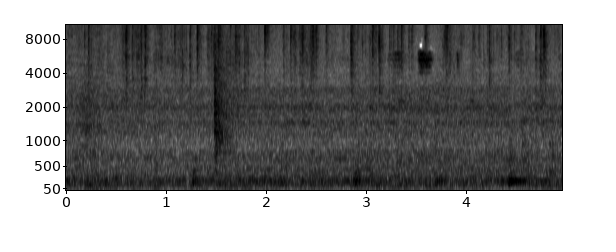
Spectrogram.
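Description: Cabin running noise of a JR East E217 series electric train: a steady low rumble of wheels on rail, with a soft recurring beat about every second and a half and a brief click about a second and a half in.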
